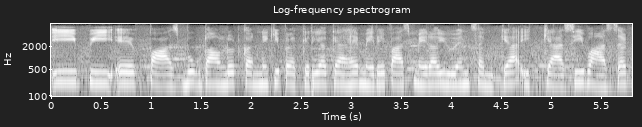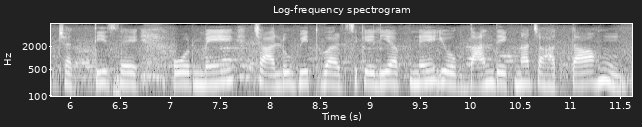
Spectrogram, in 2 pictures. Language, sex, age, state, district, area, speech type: Hindi, female, 18-30, Madhya Pradesh, Harda, rural, read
